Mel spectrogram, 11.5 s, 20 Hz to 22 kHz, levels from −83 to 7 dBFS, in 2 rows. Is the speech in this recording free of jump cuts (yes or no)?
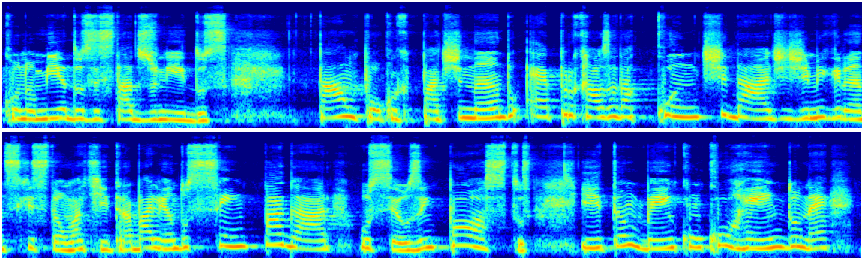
yes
